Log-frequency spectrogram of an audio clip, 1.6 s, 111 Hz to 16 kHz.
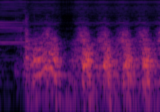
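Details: Old 5.9 Cummins diesel with very dead batteries after sitting a long time, jump-started with a Noco GB70 pack, key on for the grid heater: sluggish, weak, dragging cranking at about four pulses per second before it catches.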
